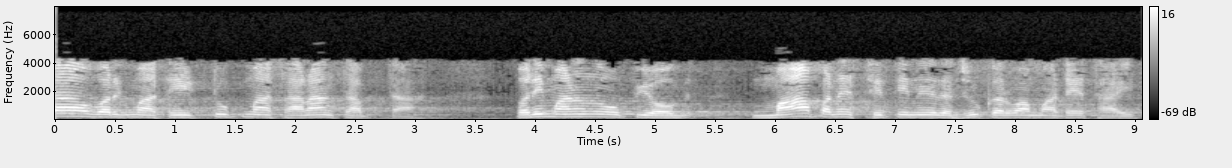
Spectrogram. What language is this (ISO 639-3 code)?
guj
